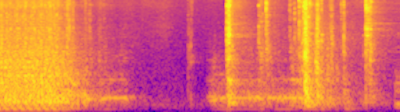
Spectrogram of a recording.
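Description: Baby Lock Accomplish sewing machine running fast as it stitches a seam, stopping about half a second in. A few sharp clicks follow near the end.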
